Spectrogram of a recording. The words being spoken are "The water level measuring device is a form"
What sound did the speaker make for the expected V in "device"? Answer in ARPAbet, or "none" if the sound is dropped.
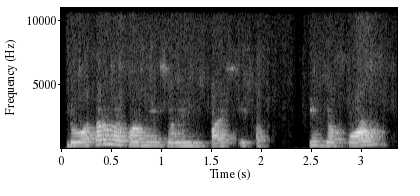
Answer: P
